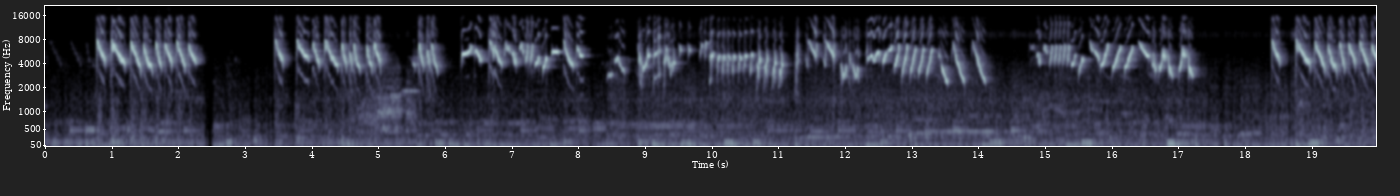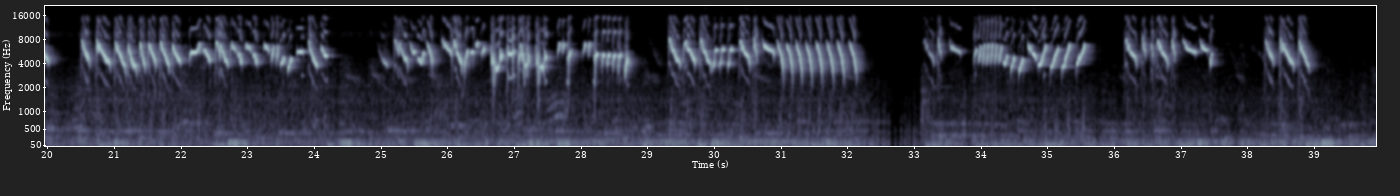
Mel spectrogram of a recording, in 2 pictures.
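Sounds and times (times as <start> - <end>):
bird high-pitched trills: 3.5 - 17.4.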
